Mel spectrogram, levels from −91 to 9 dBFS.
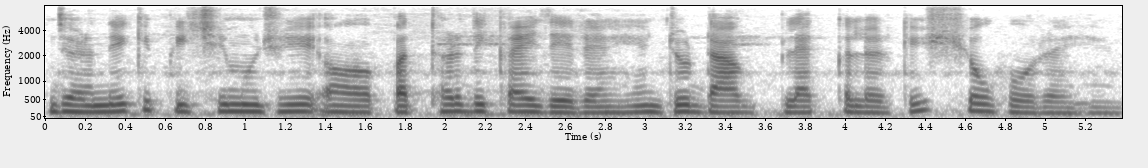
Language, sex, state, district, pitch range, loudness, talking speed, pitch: Hindi, female, Chhattisgarh, Raigarh, 160-185 Hz, -29 LUFS, 220 wpm, 170 Hz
